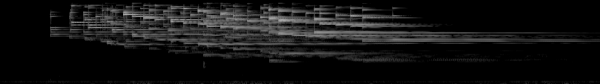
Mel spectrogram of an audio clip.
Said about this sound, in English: Okay, so we'll be back with a story after the wind chime.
